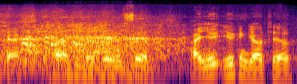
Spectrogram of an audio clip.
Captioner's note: laughter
